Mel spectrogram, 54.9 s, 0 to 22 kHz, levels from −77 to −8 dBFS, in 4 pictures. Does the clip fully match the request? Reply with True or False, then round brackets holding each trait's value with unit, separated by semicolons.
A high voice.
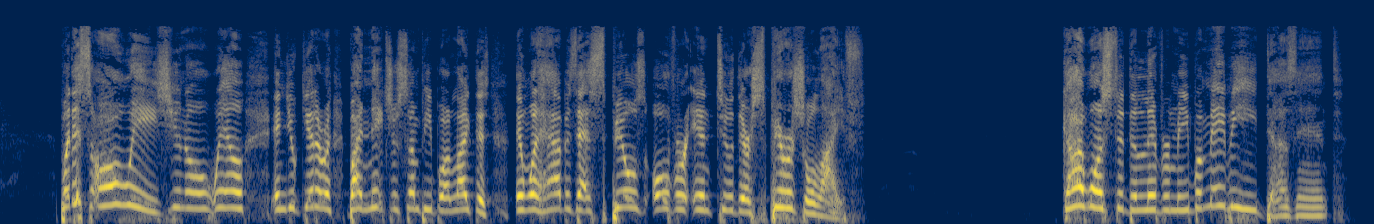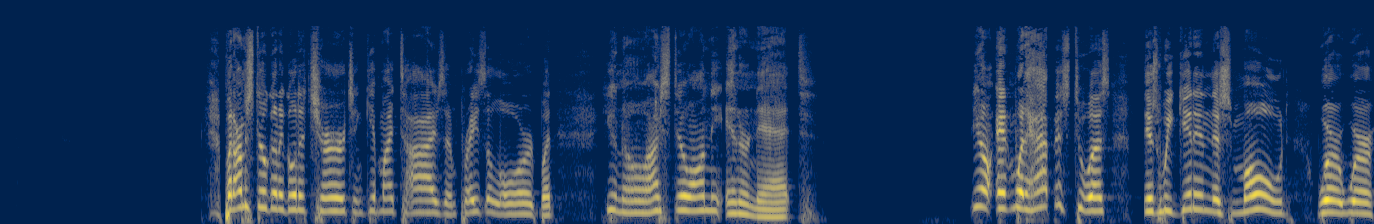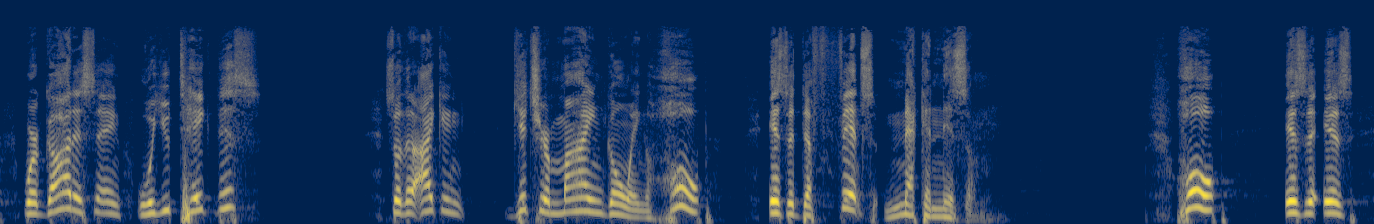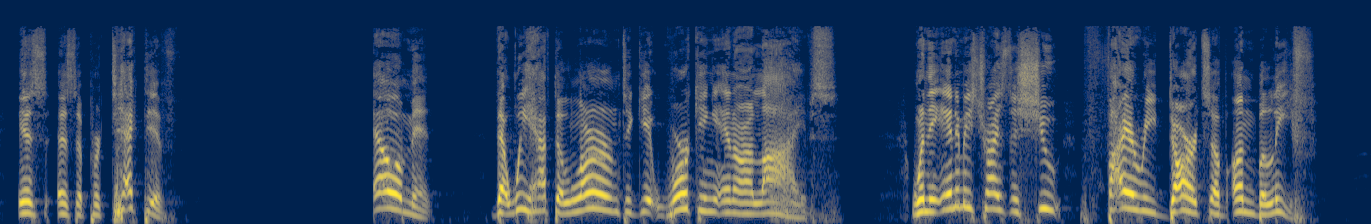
True (235 Hz)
